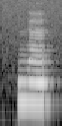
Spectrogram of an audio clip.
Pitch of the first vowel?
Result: high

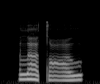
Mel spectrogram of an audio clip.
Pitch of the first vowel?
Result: falling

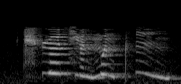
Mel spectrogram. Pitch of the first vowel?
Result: high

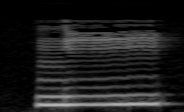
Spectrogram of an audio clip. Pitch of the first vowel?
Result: high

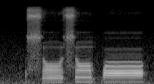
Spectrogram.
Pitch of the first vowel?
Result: low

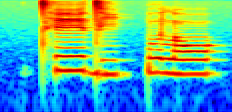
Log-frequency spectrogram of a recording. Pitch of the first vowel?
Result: high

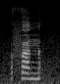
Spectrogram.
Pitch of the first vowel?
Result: high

